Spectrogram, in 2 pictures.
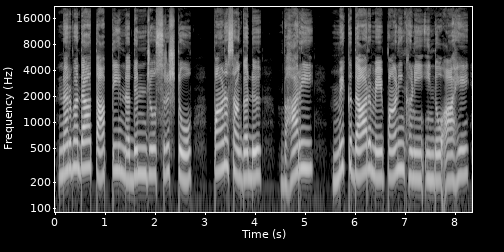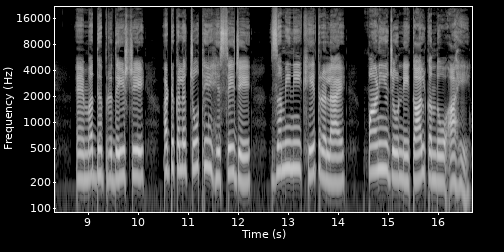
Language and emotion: Sindhi, neutral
